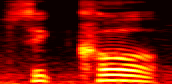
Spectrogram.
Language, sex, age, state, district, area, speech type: Punjabi, male, 18-30, Punjab, Shaheed Bhagat Singh Nagar, rural, read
